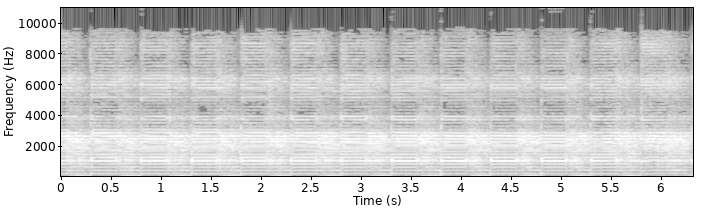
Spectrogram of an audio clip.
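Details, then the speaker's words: Simplex 4004 panel set to march time, Simplex electromechanical horns activated: horns pulsing about twice a second in a steady beat, loud and even with no dropouts; normal march-time signalling. "i'll tell you what that sounds pretty good on march time second thing with these electric mechanical horns you know every time you have these on march time they sound pretty good yeah it's kind of a beat to it"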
